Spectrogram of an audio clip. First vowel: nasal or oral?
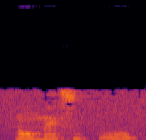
nasal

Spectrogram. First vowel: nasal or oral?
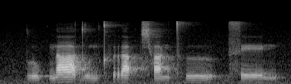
oral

